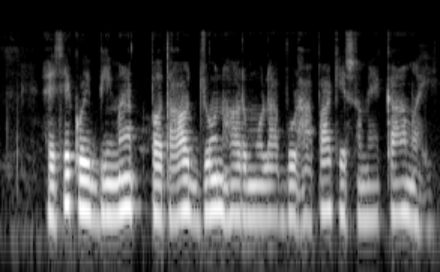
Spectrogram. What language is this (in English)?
Chhattisgarhi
